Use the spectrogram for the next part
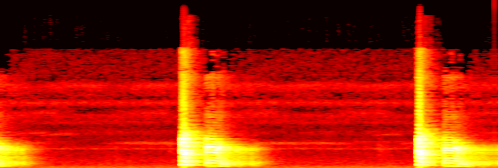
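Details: The fading end of one call, then two loud, explosive double-noted tokay gecko calls, a hard first syllable sliding down into a second, about two and a half seconds apart in a silent setting.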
